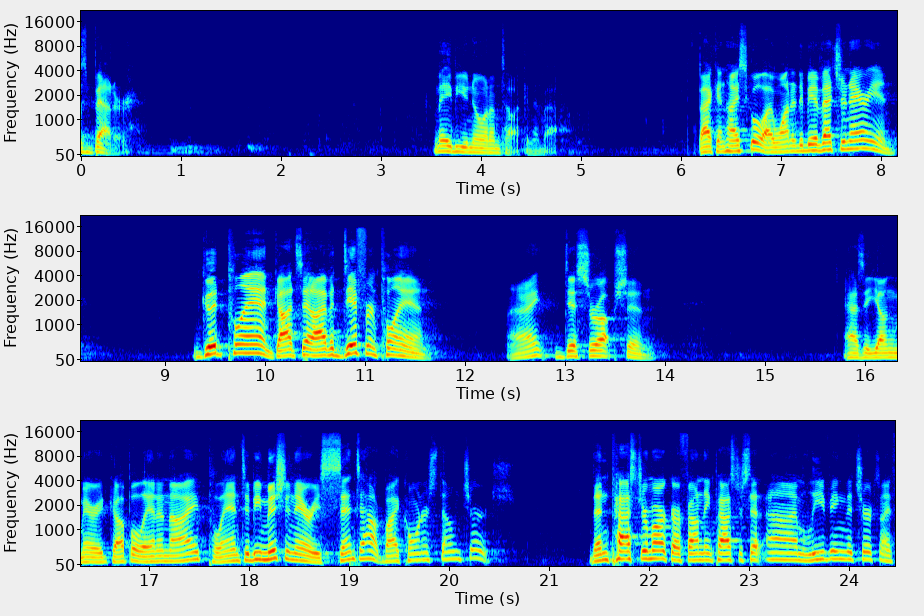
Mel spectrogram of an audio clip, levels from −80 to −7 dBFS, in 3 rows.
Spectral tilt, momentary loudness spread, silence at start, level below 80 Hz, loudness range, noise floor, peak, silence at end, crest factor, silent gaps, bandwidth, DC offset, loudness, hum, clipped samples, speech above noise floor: -5.5 dB/octave; 14 LU; 0 s; -64 dBFS; 11 LU; -67 dBFS; -6 dBFS; 0 s; 20 dB; none; 16 kHz; under 0.1%; -25 LUFS; none; under 0.1%; 41 dB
